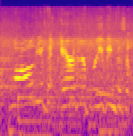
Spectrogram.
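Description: Background music: a steady bass line under a gliding high melody.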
